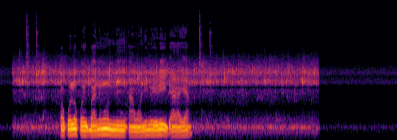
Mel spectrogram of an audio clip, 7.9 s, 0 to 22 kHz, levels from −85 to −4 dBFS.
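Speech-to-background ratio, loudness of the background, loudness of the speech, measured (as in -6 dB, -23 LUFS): 15.0 dB, -37.5 LUFS, -22.5 LUFS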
